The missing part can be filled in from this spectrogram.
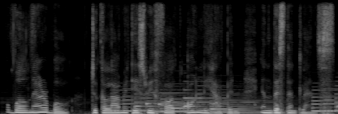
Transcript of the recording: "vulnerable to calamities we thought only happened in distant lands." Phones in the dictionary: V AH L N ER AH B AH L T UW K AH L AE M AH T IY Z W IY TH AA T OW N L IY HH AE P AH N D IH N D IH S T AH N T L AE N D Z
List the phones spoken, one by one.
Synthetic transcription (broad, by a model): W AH L N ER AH B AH L T UW K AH L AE M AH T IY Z W IY TH AA T OW N L IY HH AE P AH N IH N D IH S T AH N T L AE N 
